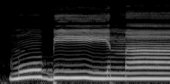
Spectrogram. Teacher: baris tanwin fathah ini jadi fathah saja jadi 1 dan diganti dengan panjang 2 harokat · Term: mad iwad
